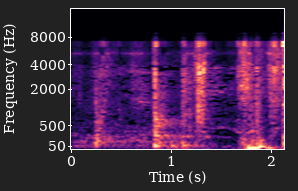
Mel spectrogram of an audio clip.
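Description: A Razor kick scooter ridden down a hallway: a few sharp knocks, then a heavy, deep thud near the end as the rider crashes into a mattress propped against the wall.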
